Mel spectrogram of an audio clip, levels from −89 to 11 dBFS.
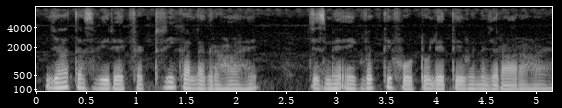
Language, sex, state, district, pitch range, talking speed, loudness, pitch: Hindi, male, Uttar Pradesh, Lalitpur, 105-120 Hz, 210 wpm, -20 LUFS, 110 Hz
